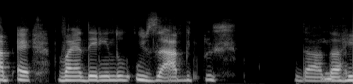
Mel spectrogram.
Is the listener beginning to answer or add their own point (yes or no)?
no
